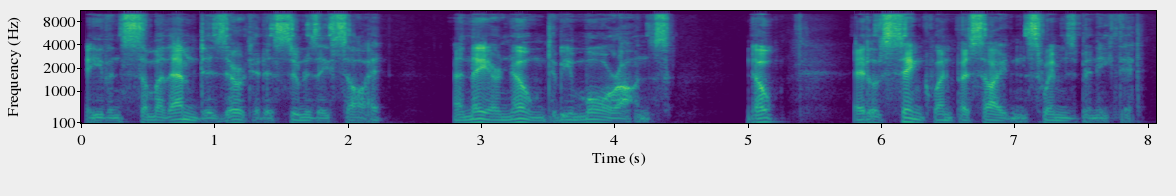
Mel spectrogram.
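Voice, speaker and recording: A man's voice: sits low, steady tone, moderate pace, fairly bright tone, breathy edge, no echo, clean studio sound. A man voicing a superstitious old male sailor on a harbour beach, stiff and scornful in manner.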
